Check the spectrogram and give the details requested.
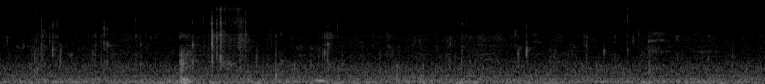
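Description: Close-miked mouth sounds of people biting and chewing slices of pulled pork and bacon pizza, small wet clicks and crunches, with a louder crisp bite about two seconds in.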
